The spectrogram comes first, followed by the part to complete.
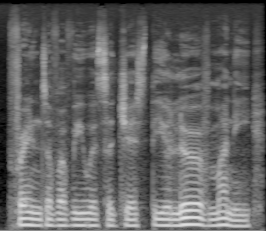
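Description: The recording is very clean, with a silent background. The speaker has an unremarkable speaking voice and a moderate pace. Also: man. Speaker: podcast narrator. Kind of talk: true-crime narration. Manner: solemn, measured, formal storytelling delivery; scripted, even-paced and sombre.

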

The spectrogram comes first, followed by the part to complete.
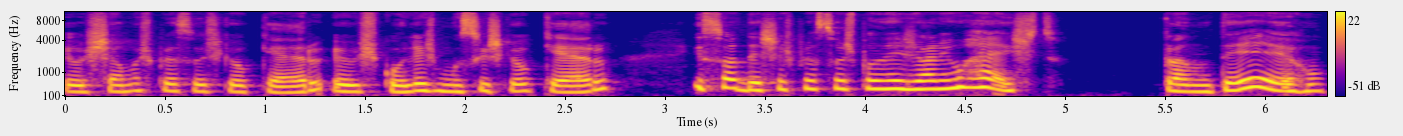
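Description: A dark, mellow voice with lively intonation comes through a dry, close recording with no echo, very clean and with a silent background. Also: woman. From Rio de Janeiro, Brazil. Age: 20s. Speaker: listener contributor. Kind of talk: personal anecdote. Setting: recorded voice message.

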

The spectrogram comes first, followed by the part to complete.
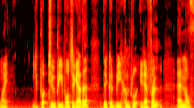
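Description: On a very clean recording with a silent background, a man speaks at a very fast pace. His pitch is medium, with ordinary variation. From Nottingham, England, then Canada from age 13. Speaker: stand-up comedian and radio host. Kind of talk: casual interview chat.

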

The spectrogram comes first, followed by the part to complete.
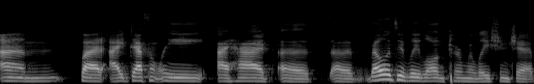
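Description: In an American accent, a woman with very deep, low pitch speaks at a moderate pace on a very clean recording with a silent background. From US Mid-Atlantic, Silver Spring, Maryland. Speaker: law professor and dean. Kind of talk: interview conversation.

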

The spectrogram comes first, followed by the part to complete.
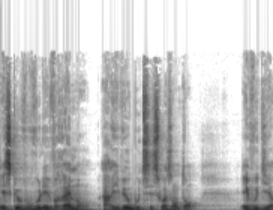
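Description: Using an ordinary speaking voice, a man talks at a fairly quick pace. His pitch is medium, with ordinary pitch variation. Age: 20s. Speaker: podcast host. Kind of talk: solo monologue. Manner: casual.

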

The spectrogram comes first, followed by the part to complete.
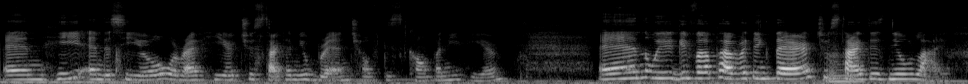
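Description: Over noticeable background noise, a woman with a Brazilian accent speaks with big swings in loudness. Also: fairly slow pace. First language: Portuguese. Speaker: English language learner. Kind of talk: casual interview. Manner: halting.

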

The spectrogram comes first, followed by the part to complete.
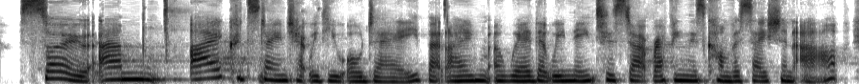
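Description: With noticeable background noise behind her, a woman in an Australian accent speaks at a moderate pace and medium pitch, keeping very even loudness and ordinary pitch variation. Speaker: podcast host. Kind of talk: interview.

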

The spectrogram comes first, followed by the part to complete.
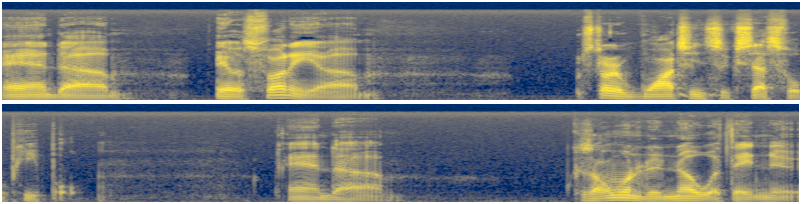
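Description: In an American accent, a man speaks with a very deep, low pitch, vocal fry and ordinary pitch variation. His moderate pace is broken by long, frequent pauses. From Kentucky. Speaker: personal trainer and gym owner. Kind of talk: interview. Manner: loud; energetic.

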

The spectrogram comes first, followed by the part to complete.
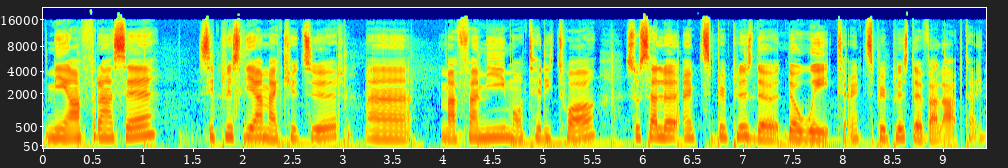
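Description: In a strong northern Ontario accent, a woman speaks at a fairly slow pace. Her medium pitch holds fairly even intonation. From Sudbury, northern Ontario. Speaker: singer-songwriter. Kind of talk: interview.

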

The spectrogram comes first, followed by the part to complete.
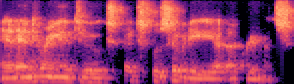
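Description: Moderately paced speech from a man, pitched fairly low, with normal rise and fall in tone. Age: 50s. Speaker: retired navy officer and aspiring business owner. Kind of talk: advice call. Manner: hesitant, many fillers.

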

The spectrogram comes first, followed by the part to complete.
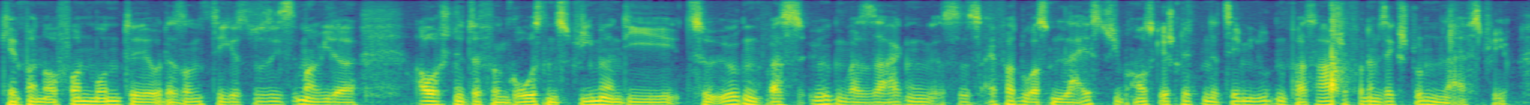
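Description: A man speaks at a very fast pace in a very deep, low voice with fairly even intonation. The recording is very clean, with a silent background. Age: 30s. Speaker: TikToker and streamer. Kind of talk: casual chat.

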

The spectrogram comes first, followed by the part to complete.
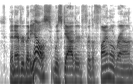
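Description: An ordinary speaking voice at a fairly quick pace over a quiet background. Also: man. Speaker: game show winner. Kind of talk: casual interview.

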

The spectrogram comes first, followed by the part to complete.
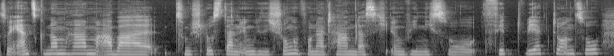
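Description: Heard in a very clean recording with a silent background, a woman talks at medium pitch in a monotone, flat way. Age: 20s. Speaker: model and media designer. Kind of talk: casual interview. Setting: studio office, two mics.

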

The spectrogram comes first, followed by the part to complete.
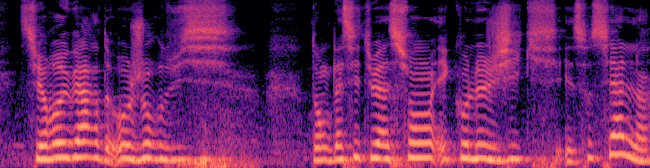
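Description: Against noticeable background noise, a woman with a high-pitched voice talks at a fairly slow pace with fairly even intonation. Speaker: panel moderator. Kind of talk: panel moderation. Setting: stage with audience. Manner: halting.

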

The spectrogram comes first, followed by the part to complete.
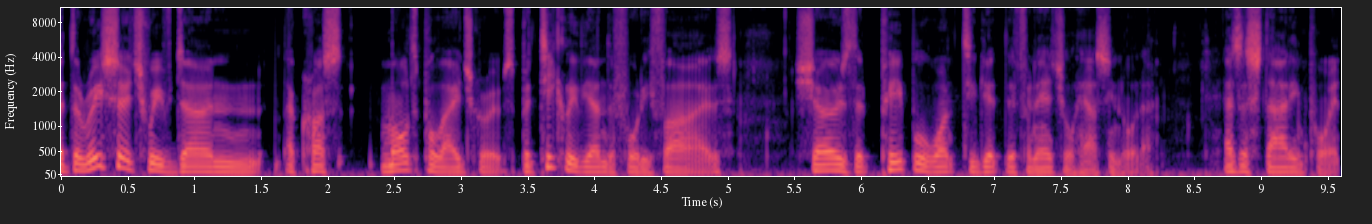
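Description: Over a quiet background, a man with an Australian accent and fairly low pitch talks at a fairly quick pace with ordinary pitch variation. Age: 60s. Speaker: financial services executive. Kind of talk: interview.

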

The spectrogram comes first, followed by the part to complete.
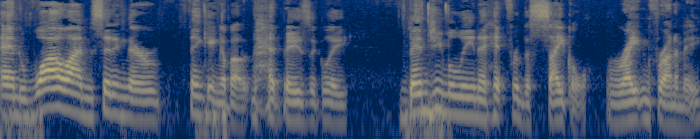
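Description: This man talks at a moderate pace in a normal speaking voice. His pitch sits fairly high, with ordinary variation. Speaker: sports writer podcast co-host. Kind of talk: casual chat.

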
